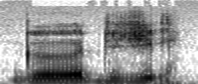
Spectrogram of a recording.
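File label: "gId zhi", Tlacochahuaya Zapotec; nostril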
